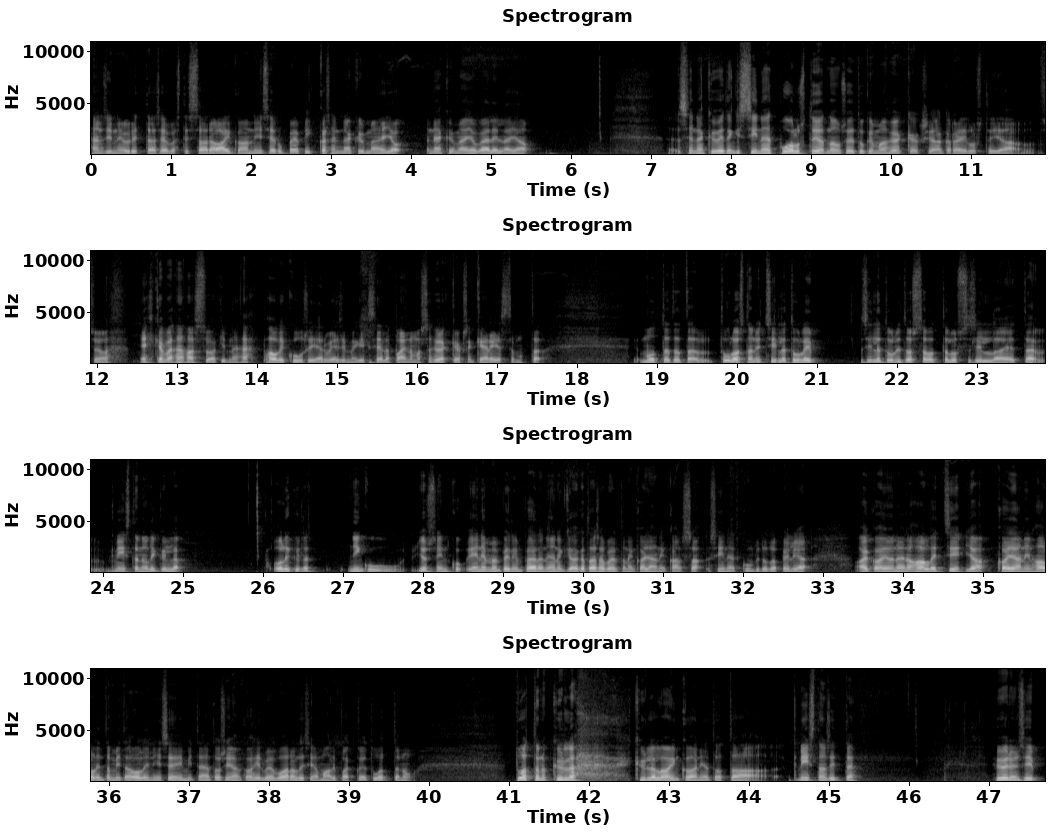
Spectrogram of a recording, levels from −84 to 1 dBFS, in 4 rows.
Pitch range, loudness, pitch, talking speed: 110-135 Hz, -31 LUFS, 120 Hz, 130 wpm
